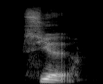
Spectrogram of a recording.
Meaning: sir, Mr., lord; title of respect for a man
- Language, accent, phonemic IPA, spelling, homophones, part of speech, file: French, France, /sjœʁ/, sieur, scieur, noun, LL-Q150 (fra)-sieur.wav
